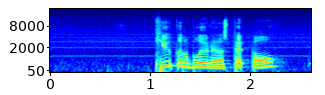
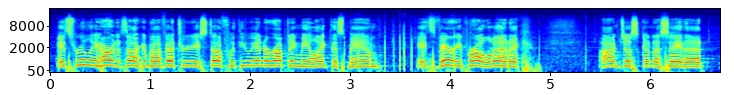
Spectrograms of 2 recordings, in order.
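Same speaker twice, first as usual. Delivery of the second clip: loud, higher-pitched complaint to a pest; mock scolding; 5 semitones higher, 8 dB louder than usual. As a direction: play at telling someone off, loudly. Scolding the boss for interrupting her.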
